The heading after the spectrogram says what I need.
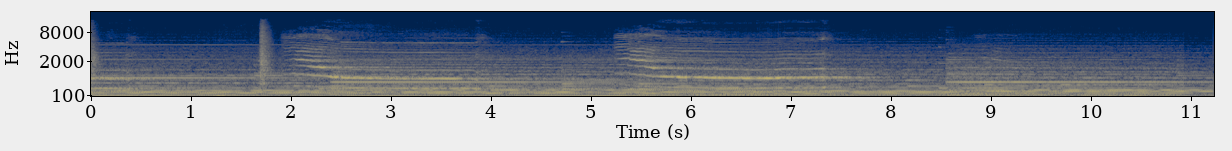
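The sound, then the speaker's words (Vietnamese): A cat meowing, three long drawn-out meows spaced a few seconds apart that slide down in pitch, over a low steady hum. “Trong không gian, duy nhất còn tiếng mèo kêu.”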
